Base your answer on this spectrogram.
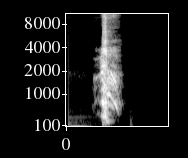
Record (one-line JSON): {"cough_length": "1.5 s", "cough_amplitude": 32768, "cough_signal_mean_std_ratio": 0.43, "survey_phase": "beta (2021-08-13 to 2022-03-07)", "age": "45-64", "gender": "Female", "wearing_mask": "No", "symptom_none": true, "smoker_status": "Never smoked", "respiratory_condition_asthma": false, "respiratory_condition_other": false, "recruitment_source": "REACT", "submission_delay": "3 days", "covid_test_result": "Negative", "covid_test_method": "RT-qPCR", "influenza_a_test_result": "Negative", "influenza_b_test_result": "Negative"}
